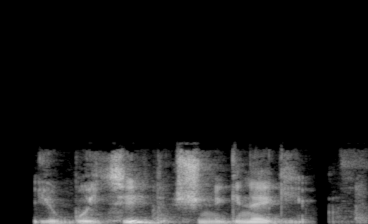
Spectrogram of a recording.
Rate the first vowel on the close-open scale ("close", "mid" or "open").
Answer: mid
